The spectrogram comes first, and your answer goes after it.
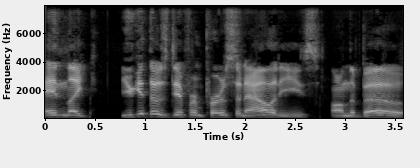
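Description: A man speaks with a moderate tempo and lively, varied intonation. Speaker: fishing charter captain. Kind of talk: casual chat.

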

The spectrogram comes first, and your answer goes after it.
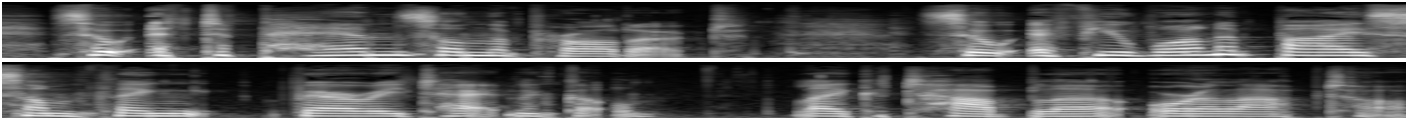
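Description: A woman with a Derry accent speaks in a warm tone at a medium pitch with ordinary pitch variation. The recording is very clean with a silent background and a dry, close sound with no echo. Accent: Northern Irish (Derry). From Northern Ireland. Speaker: retail sourcing office manager. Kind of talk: casual interview chat. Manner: warm, friendly, humorous.

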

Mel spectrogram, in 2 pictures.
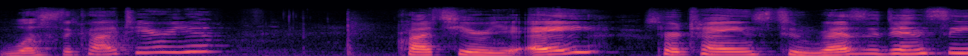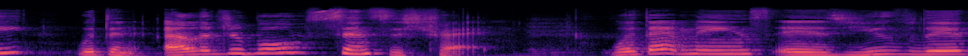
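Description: In a Midwestern US accent, the speaker talks at a fairly slow pace with very wide pitch swings. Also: woman. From Kankakee, Illinois. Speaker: business owner and cannabis licensing consultant. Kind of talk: casual interview, teaching.

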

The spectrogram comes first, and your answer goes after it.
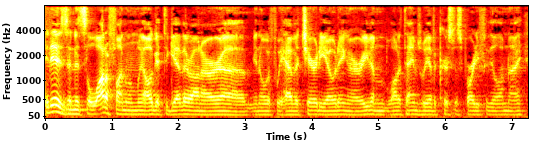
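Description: With a Canadian accent, the speaker rushes at a very fast pace with hardly any pauses, a monotone, flat intonation and audible room echo. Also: man, fairly low pitch for a man. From Canada. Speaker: retired hockey enforcer. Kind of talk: casual interview. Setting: office.

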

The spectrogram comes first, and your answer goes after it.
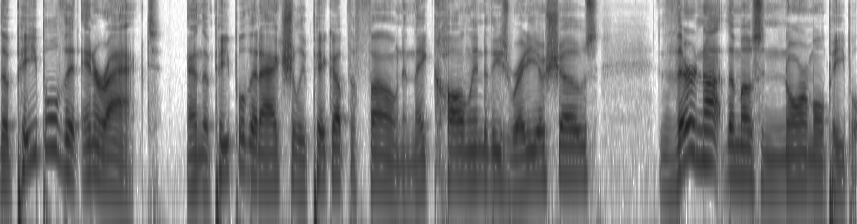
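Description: On a very clean recording with a silent background, a man of medium pitch talks at a moderate pace with lively intonation. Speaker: podcast host.

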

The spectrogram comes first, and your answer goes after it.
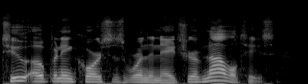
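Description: Intonation here is lively. The reading voice is natural.

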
